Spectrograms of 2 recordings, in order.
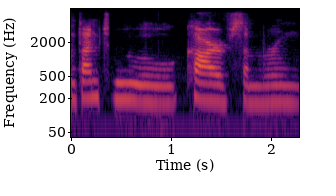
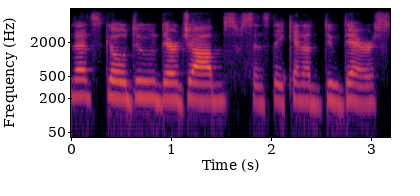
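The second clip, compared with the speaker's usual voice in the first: plain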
